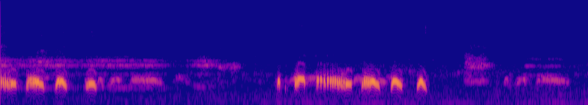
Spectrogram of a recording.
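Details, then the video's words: Spotted dove song used to stimulate other doves to sing, including male and female birds: low hooting coos with a rolling, tremulous note followed by short downslurred coos, in two bouts with faint softer calls between. "tiếng chim cu gáy chiêu ba hậu, cu gáy"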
